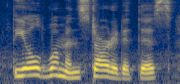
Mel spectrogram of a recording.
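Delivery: plain reading voice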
